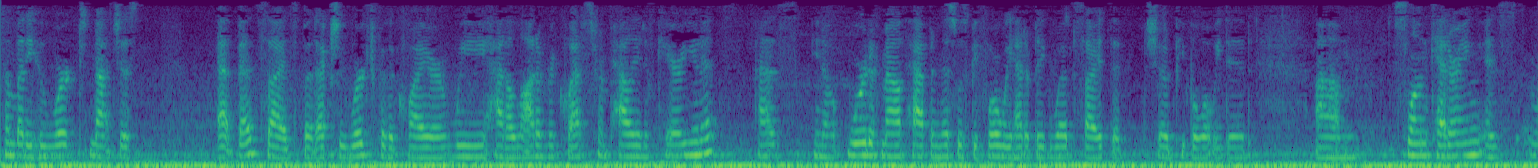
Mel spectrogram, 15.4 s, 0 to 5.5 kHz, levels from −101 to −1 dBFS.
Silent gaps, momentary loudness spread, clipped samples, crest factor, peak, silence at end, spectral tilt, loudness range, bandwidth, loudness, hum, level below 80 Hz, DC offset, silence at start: none; 6 LU; under 0.1%; 14 dB; -12 dBFS; 0 s; -10 dB/octave; 2 LU; 5.2 kHz; -30 LUFS; none; -28 dBFS; under 0.1%; 0 s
